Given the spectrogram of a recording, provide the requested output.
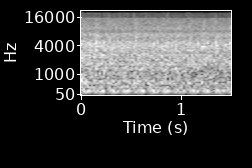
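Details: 1980 Lincoln Continental V8 idling after replacement of the ignition coil and starter solenoid fixed a no-start; new plug wires are being considered: a smooth, steady idle with an even pulse and no misfire or skip; it runs cleanly.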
